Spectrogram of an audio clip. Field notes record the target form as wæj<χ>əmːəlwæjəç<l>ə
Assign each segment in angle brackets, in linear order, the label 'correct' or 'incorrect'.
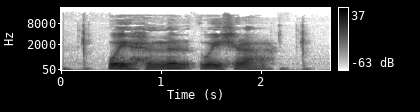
incorrect: ħ, incorrect: ɾ

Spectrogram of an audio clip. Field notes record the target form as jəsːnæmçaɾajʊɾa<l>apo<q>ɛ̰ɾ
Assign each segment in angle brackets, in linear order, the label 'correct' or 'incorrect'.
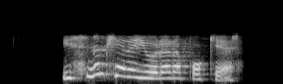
incorrect: ɾ, incorrect: k

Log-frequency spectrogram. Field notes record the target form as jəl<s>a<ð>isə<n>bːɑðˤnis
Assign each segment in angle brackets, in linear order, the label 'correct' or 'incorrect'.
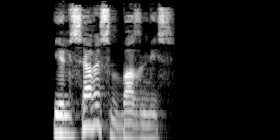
correct, incorrect: ʁ, incorrect: none

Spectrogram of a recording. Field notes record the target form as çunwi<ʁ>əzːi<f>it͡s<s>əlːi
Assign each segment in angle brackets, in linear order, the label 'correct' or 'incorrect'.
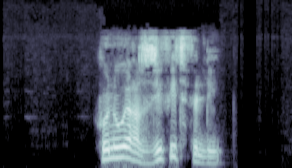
correct, correct, incorrect: f

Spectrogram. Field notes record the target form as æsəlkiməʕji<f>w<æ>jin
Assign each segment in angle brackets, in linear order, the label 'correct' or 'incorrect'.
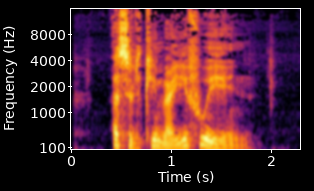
correct, incorrect: i

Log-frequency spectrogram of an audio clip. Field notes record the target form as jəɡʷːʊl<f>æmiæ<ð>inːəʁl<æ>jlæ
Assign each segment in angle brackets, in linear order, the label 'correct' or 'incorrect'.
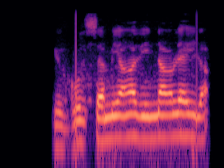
incorrect: s, correct, correct

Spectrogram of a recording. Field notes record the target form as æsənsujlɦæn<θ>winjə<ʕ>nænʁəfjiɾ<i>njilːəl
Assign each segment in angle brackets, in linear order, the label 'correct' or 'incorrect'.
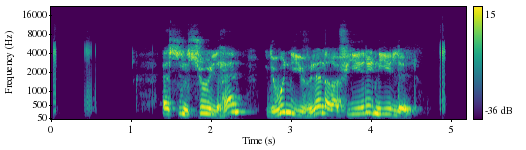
incorrect: ð, incorrect: v, correct

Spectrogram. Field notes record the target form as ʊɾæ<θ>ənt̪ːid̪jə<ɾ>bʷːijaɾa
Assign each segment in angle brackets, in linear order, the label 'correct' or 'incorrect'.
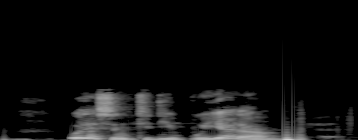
incorrect: s, incorrect: none

